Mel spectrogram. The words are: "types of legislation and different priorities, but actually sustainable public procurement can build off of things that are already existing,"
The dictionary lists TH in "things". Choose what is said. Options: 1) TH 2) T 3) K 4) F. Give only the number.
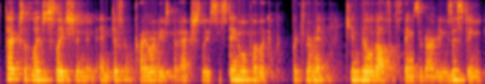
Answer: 1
